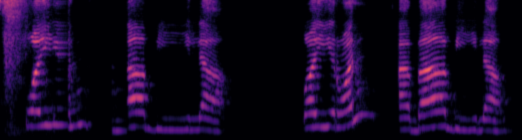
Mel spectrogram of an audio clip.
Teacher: نون ساکن یا تنوین کو بغیر غنہ کے ظاہر کر کے پڑھیں گے۔ آپ کو آواز چھپانی نہیں ہے، بالکل صاف ظاہر کر کے آپ کو پڑھنا کر کے پڑھتے ہیں، اسی لیے یہ کہلاتا ہے اظہار کا قاعدہ، اظہار، ٹھیک ہے؟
